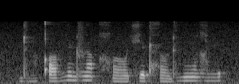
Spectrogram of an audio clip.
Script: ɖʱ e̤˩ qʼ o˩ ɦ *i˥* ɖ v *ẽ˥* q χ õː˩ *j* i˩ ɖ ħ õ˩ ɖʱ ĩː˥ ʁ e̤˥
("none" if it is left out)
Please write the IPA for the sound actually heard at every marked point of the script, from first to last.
ĩ˥, ẽ˥, ç

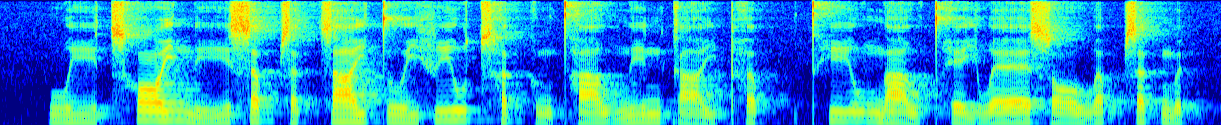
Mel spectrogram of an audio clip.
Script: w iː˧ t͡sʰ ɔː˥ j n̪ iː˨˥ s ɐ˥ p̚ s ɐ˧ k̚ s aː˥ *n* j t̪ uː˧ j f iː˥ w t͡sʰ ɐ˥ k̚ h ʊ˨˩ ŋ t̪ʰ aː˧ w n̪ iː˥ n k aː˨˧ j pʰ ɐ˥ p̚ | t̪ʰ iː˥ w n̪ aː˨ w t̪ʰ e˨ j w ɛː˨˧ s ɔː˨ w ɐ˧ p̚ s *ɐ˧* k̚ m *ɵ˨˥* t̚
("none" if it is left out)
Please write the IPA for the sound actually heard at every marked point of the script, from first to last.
none, ɐ˥, ɵ˧

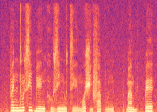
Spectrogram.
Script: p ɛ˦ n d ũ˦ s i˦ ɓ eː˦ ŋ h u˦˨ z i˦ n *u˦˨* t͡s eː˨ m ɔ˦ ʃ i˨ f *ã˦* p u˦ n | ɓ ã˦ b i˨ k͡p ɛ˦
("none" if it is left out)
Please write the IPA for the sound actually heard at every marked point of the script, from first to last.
u˦˨, a˦

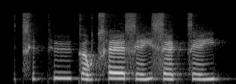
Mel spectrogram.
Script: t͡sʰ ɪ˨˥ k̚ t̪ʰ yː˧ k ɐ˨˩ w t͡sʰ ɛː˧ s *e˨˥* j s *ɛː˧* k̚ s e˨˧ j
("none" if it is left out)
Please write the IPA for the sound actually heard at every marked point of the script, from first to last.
e˨˥, ɛː˨

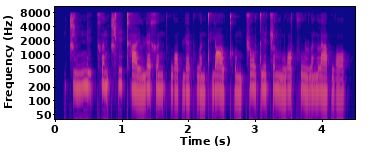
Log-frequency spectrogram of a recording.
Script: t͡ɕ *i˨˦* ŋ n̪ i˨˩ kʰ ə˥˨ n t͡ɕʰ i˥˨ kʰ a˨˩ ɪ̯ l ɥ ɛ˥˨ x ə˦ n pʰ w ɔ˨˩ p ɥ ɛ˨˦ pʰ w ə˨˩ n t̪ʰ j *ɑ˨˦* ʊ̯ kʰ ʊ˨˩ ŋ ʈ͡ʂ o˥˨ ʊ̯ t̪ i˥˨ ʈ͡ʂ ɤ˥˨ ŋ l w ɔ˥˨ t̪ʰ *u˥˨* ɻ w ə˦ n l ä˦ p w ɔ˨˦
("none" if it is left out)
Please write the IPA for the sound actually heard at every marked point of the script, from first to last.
i˨˦, ɑ˥˨, u˥˨

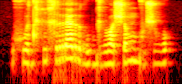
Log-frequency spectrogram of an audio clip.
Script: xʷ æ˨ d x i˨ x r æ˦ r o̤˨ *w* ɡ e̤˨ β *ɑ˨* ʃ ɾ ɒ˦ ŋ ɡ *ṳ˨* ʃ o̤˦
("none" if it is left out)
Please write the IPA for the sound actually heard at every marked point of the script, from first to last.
w, ɒ˨, ṳ˨

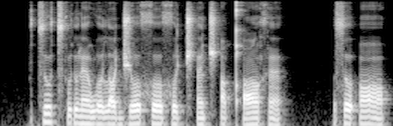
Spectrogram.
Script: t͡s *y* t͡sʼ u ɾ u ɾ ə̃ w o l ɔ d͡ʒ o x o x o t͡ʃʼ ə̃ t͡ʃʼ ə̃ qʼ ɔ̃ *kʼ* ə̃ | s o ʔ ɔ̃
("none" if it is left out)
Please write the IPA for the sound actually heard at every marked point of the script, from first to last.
u, x

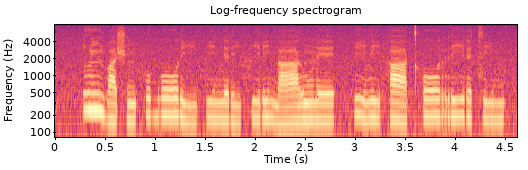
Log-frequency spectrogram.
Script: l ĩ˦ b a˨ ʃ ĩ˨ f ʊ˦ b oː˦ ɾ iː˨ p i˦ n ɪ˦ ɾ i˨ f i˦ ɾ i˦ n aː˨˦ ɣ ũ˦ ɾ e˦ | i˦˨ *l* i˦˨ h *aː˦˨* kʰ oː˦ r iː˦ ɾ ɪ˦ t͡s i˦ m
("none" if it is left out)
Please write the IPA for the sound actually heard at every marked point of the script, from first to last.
l, aː˦˨

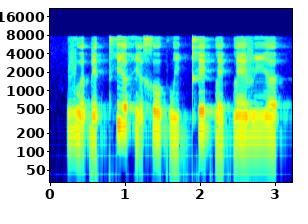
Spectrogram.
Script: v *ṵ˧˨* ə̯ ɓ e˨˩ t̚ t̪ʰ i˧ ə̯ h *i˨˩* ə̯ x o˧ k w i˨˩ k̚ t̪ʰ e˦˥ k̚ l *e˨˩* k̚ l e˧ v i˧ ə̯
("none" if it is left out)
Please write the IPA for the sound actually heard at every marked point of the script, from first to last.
ṵ˧˨, ḭ˧˨, e˨˩

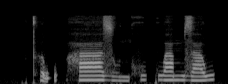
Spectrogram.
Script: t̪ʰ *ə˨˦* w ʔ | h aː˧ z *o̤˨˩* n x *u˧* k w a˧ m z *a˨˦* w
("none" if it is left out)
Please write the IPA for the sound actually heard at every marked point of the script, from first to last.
ə̰˧˨, o̤˨˩, u˧, a˨˦

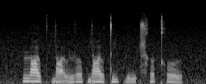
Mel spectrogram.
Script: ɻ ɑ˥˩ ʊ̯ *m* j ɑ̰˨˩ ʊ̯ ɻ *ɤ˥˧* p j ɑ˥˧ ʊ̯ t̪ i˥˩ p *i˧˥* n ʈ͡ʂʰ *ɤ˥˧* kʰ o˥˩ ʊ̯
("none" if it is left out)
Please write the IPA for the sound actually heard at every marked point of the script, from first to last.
pʰ, ɤ˥˧, ḭ˨˩, ɤ˥˧

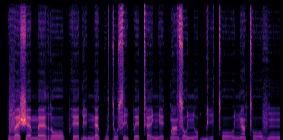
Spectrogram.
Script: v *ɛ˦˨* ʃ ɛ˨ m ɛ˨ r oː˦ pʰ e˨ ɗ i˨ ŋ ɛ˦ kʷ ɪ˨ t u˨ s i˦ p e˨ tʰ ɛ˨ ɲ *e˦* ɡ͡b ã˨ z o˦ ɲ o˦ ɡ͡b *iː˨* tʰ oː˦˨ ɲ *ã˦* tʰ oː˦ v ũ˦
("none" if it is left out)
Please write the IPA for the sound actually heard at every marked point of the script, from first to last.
ɛ˦, e˨, i˨, ã˦

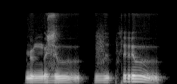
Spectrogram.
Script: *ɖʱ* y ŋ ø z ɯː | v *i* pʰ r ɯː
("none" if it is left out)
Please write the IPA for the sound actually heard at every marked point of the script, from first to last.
ɳ, i

